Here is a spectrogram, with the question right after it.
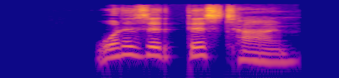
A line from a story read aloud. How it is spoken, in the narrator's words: Sighing in resignation, Rebecca said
